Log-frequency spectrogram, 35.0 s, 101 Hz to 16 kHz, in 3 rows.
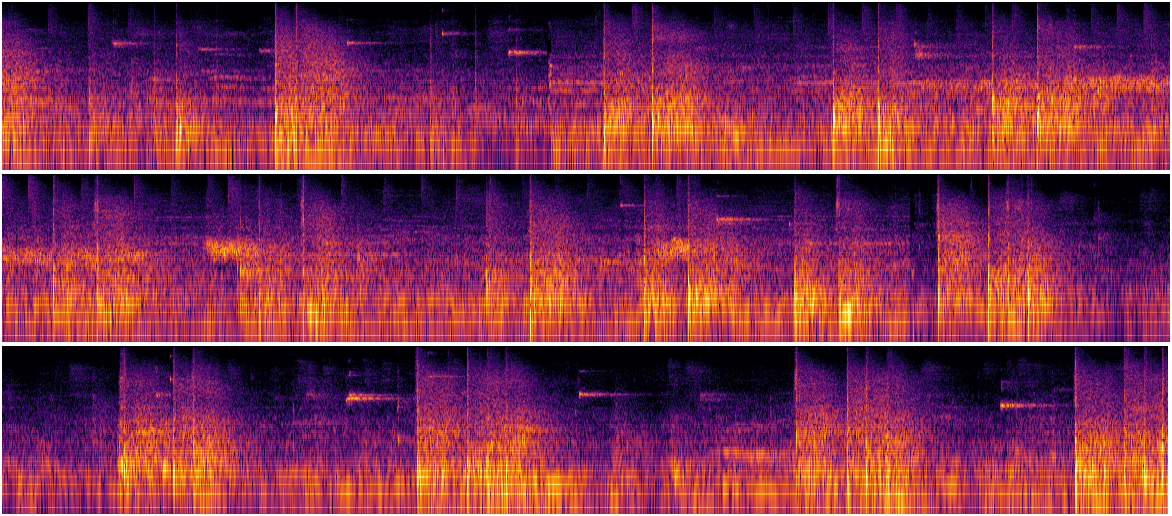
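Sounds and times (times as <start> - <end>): punches hitting boxing pads: 2.7 - 3.5, 6.0 - 7.1, 8.2 - 9.1, 9.8 - 10.7, 12.2 - 13.1, 14.2 - 15.2, 16.4 - 18.8, 19.6 - 22.3, 24.5 - 25.7, 27.5 - 28.7, 31.3 - 32.6, 34.1 - 35.0.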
